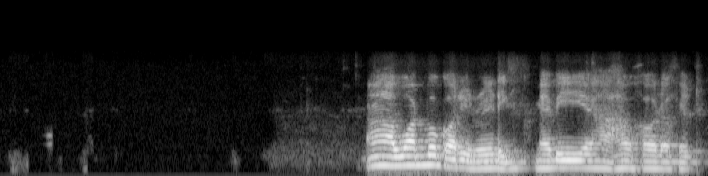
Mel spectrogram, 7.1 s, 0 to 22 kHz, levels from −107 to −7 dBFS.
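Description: No technical faults can be heard anywhere in the speech. It has the band-limited sound of wideband HD Voice coding, with nothing above about 7.3 kHz, and the speech stays clear and smooth, which points to one of the higher AMR-WB rates, around 18 kbit/s.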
